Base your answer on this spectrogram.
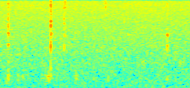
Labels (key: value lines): label: ambient
recorder: HydroMoth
